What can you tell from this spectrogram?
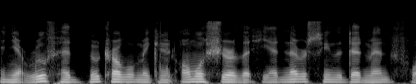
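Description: A speech recording over a Bluetooth headset link, where the wideband band-limit and slight graininess on louder sounds point to the mSBC codec, shows concealed Bluetooth headset packet loss. Voice packets failed to reach the phone, so the receiver filled each gap by repeating the best-matching recent stretch of waveform. A brief loss at 0.35 s covers two frames, about 15 ms. From 1.59 to 1.70 s, about 60 ms of gaps spread over roughly 105 ms, the longest about 22 ms, give a short buzzy, held tone and a small warble as real audio resumes.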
